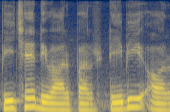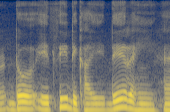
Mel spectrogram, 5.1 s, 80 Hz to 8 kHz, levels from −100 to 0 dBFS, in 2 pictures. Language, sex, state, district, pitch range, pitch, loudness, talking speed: Hindi, male, Uttar Pradesh, Lucknow, 120-145 Hz, 130 Hz, -13 LUFS, 130 wpm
